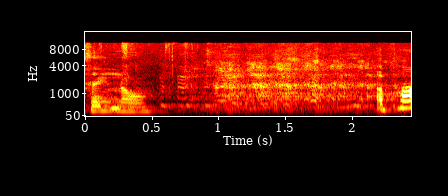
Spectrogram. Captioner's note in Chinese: Laughter; 笑聲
